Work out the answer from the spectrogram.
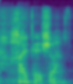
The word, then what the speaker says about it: Hypatia: Hypatia? Or would you make it sha at the end? Hypatia. Yeah, Hypatia. Hypatia. I hate how some languages are you pronounce the letters in the order they are,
